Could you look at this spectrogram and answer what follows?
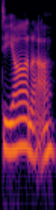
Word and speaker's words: Diana: One of your more colorful characters is Danna Veland, who I never knew it was pronounced Diana, but I Googled and it's definitely Diana, which is because I have a sister named Diana, spelled the same way.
